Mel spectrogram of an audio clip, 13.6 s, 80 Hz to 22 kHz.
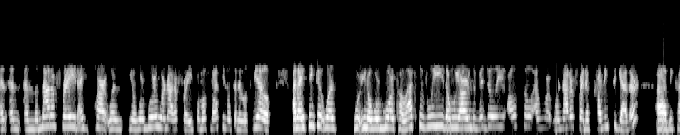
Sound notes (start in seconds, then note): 4.2 foreign language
